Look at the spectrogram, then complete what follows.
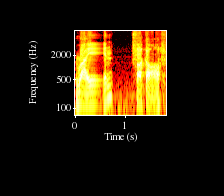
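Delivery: plain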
